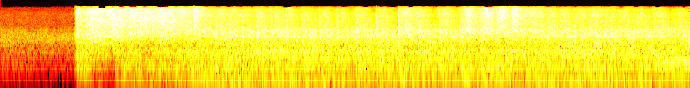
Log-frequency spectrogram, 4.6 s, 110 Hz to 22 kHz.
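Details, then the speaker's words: Amazon 186FA diesel fed filtered used synthetic motor oil, with diesel added: catches abruptly, then runs rough and knocky without settling; stumbling start from air pockets in the fuel line. "pocket we've already got some of that nasty oil in the line yeah we got a good old air pocket in the line there"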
